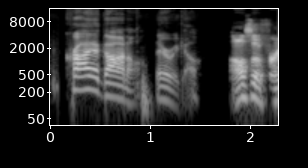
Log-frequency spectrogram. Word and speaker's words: Cryogonal: You flipped your G and you're in. Cryogonal.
